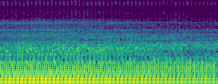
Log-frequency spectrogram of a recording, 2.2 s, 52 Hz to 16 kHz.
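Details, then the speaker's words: Champion 8500-watt dual-fuel generator running on propane after starting; steady, even engine thrum with a regular firing pulse, no misses, knocks or hunting; normal healthy running. "Now I'm gonna turn it on the propane. And off she goes. Trucking along really right."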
